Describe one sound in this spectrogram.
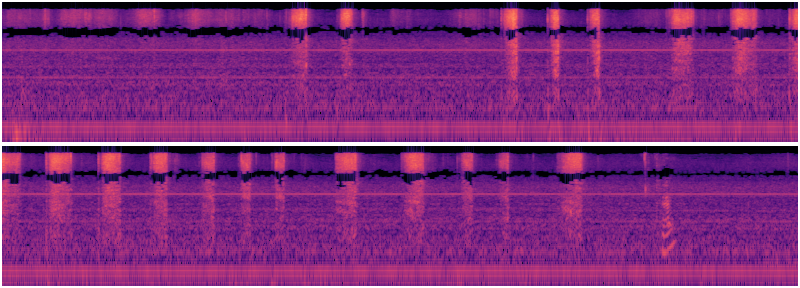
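Paper rustles as a sheet is handled.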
